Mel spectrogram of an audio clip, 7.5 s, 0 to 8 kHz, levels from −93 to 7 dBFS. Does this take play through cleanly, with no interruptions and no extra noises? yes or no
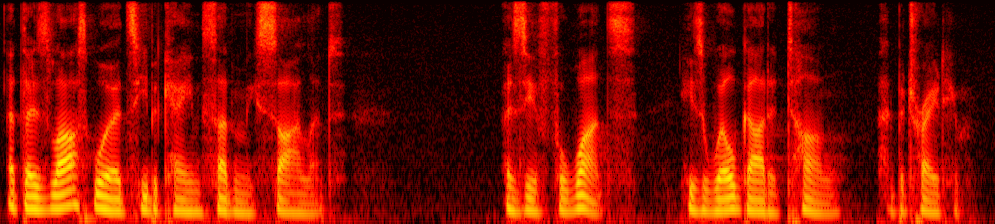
yes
